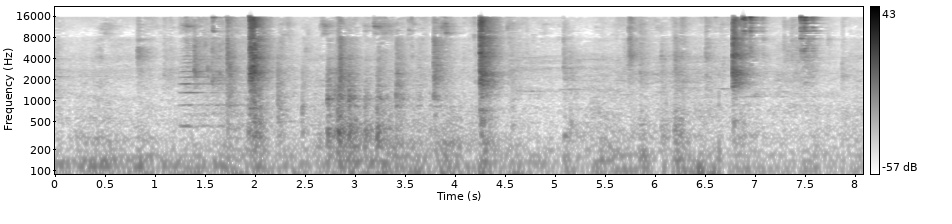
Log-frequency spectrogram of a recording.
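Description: Scattered sharp clicks and knocks of handling, about five of them, spaced a second or so apart.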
